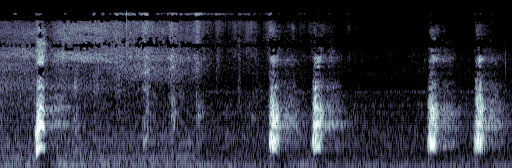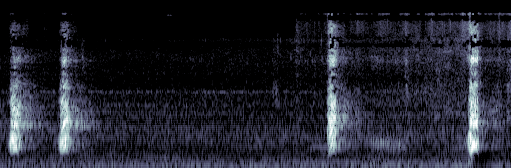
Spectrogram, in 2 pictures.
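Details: Atticus, a Standard Schnauzer, gives loud, sharp single barks, spaced unevenly with quiet gaps between, barking at a balloon.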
